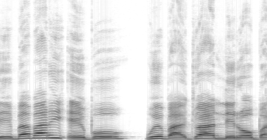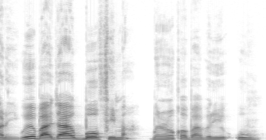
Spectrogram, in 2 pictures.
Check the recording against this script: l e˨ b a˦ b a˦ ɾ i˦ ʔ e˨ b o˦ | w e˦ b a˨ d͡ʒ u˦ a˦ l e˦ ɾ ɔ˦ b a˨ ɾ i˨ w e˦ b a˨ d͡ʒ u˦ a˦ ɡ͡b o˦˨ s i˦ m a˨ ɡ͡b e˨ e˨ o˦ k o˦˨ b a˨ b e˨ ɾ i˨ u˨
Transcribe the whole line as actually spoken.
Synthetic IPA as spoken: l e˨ b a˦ b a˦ ɾ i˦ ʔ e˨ b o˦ | w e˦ b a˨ d͡ʒ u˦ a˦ l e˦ ɾ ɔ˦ b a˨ ɾ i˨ w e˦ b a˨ d͡ʒ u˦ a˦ ɡ͡b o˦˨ f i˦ m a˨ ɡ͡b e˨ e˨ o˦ k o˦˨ b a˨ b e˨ ɾ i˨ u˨

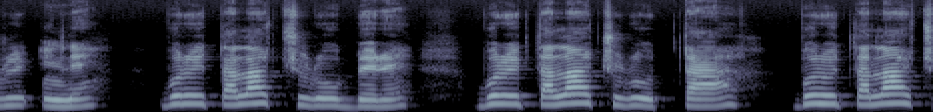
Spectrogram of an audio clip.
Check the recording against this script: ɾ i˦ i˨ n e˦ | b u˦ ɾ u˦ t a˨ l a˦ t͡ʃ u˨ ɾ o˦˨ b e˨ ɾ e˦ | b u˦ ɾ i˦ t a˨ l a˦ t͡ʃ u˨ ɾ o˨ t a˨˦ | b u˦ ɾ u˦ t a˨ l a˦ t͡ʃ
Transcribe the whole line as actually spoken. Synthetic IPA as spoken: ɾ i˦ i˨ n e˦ | b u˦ ɾ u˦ t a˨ l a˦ t͡ʃ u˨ ɾ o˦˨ b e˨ ɾ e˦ | b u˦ ɾ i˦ t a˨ l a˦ t͡ʃ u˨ ɾ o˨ t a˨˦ | b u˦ ɾ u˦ t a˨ l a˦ t͡ʃ

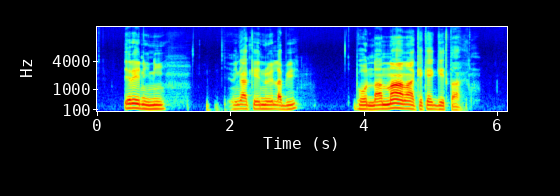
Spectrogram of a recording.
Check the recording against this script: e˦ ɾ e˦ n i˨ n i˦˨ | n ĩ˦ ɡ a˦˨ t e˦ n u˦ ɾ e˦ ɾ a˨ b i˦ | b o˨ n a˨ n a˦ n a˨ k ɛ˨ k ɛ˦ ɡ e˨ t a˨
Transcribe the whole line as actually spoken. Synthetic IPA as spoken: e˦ ɾ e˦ n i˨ n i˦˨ | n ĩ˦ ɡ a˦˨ k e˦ n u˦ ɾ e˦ l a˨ b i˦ | b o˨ n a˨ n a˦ n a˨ k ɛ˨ k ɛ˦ ɡ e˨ t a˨

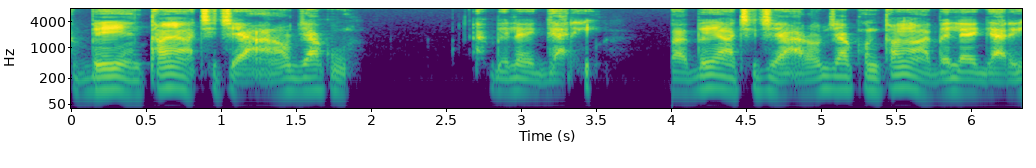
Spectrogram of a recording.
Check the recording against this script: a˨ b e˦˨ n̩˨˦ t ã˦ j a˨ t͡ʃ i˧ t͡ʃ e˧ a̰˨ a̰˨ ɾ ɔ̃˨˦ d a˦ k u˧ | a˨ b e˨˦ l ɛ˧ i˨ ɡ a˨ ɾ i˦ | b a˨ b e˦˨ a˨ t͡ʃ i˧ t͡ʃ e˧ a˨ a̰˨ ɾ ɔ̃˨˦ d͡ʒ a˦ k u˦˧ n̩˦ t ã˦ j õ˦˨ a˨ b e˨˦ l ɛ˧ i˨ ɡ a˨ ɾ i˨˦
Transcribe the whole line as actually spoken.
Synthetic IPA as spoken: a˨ b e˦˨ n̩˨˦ t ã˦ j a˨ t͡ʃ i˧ t͡ʃ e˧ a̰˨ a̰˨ ɾ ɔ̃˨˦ d͡ʒ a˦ k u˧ | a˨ b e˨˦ l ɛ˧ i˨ ɡ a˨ ɾ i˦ | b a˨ b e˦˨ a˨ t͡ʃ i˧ t͡ʃ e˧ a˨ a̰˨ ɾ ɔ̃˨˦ d͡ʒ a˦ k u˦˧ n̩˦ t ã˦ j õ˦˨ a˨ b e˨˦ l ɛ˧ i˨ ɡ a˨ ɾ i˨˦

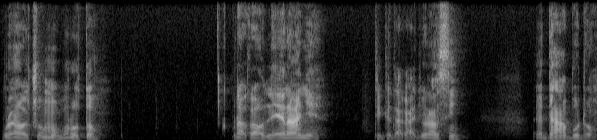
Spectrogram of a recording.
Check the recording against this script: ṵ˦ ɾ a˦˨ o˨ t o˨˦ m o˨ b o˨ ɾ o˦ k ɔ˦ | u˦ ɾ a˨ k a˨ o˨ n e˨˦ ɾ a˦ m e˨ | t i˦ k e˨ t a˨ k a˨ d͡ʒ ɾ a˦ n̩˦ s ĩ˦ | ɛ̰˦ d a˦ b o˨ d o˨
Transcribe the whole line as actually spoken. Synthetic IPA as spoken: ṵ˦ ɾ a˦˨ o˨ t͡ʃ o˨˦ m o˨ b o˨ ɾ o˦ t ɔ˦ | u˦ ɾ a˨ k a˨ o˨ n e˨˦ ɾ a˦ ɲ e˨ | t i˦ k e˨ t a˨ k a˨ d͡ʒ ɾ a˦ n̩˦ s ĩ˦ | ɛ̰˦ d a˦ b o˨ d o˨

